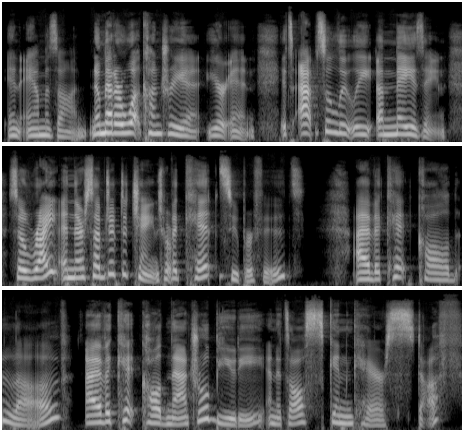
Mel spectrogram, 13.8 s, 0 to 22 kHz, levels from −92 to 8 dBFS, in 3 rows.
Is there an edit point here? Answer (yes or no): yes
